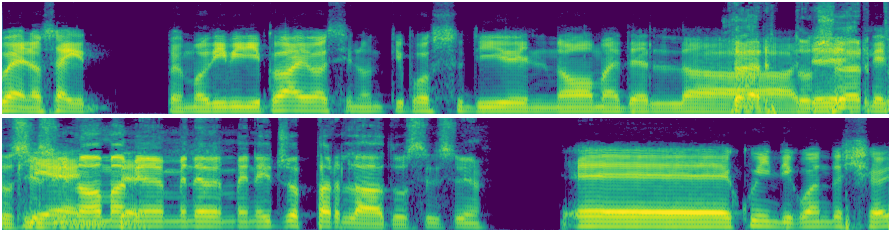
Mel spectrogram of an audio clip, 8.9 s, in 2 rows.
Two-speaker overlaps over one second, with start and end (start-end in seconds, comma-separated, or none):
3.6-5.2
